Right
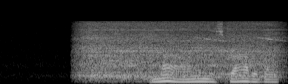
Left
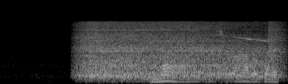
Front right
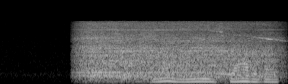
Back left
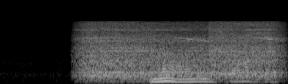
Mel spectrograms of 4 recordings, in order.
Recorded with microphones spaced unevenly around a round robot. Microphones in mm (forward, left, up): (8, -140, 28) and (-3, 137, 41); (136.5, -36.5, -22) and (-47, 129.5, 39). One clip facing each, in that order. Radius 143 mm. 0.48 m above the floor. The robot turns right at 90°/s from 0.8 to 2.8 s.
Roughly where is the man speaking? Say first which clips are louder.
Right 5 dB, front right 3 dB; behind right.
